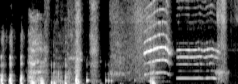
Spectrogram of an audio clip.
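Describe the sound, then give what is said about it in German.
A dog whines, starting with a series of short snuffly squeaks and huffs, then rising into a long, high, drawn-out squeaking whine before falling quiet. “Jetzt hör doch mal auf mit den Gesangsübungen. Komm, geh weg.”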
